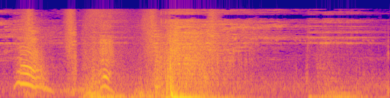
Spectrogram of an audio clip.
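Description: Magic bolts whoosh through the air.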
